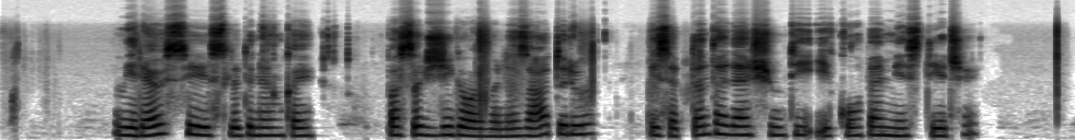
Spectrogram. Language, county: Lithuanian, Marijampolė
